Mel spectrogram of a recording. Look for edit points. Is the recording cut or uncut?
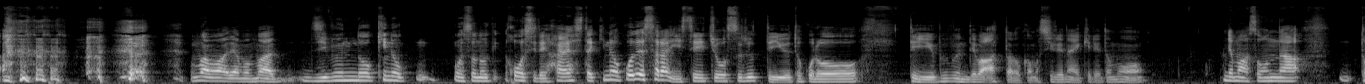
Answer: uncut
